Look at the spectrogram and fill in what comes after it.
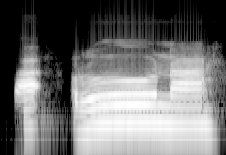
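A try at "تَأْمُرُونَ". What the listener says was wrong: মুরু না। রু না নয়, মুরু না।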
